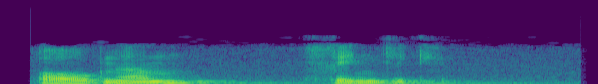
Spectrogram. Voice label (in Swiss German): "angenahm", alsace; meteo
